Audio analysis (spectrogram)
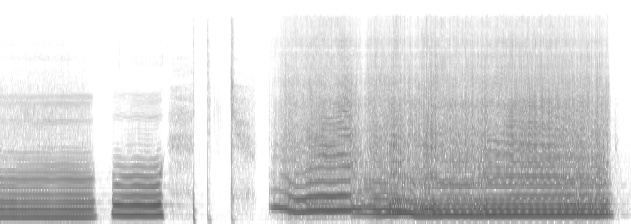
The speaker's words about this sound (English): But the other part is me growling or speaking in my throat. And that sound also passes through the horn, but it's a different pitch. Can we hear that sound without a horn at your lips? Yeah, so this is the plain buzzing. And this is me humming.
